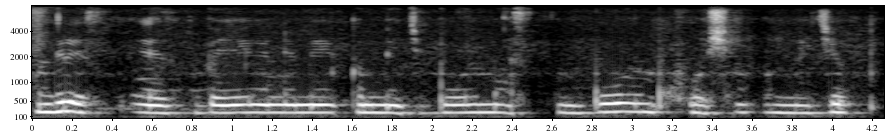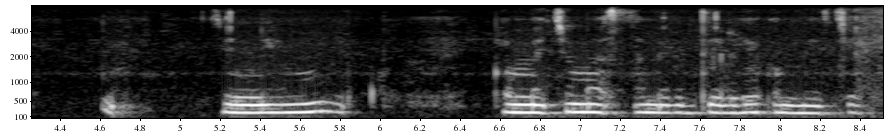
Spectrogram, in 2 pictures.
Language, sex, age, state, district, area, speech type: Dogri, female, 30-45, Jammu and Kashmir, Reasi, rural, spontaneous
